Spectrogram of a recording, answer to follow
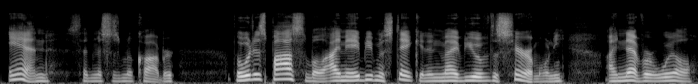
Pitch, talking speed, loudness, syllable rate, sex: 170 Hz, 180 wpm, -18 LUFS, 5.4 syllables/s, female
